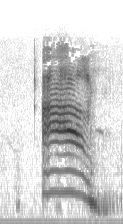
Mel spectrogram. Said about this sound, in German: Hat da gerade eine Katze die Aufnahme angenommen?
